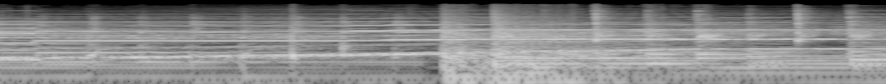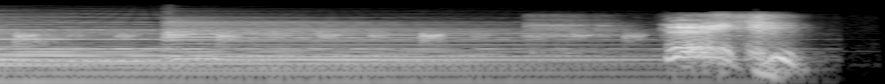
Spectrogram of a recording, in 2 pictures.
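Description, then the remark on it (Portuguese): A single loud sneeze bursts out near the end, right after a stretch of dramatic music with heavy tonal hits that fades under it. “Saúde.”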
